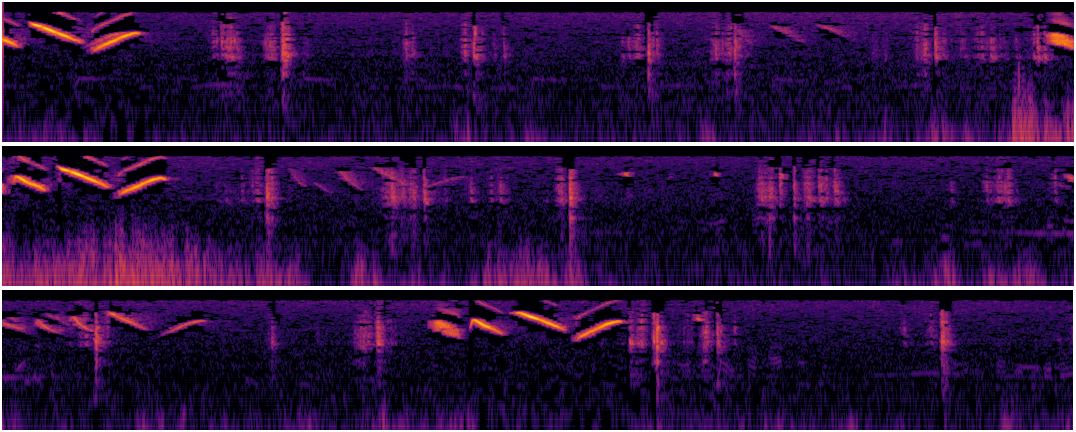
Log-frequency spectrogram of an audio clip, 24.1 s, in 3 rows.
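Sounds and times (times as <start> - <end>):
Green-winged saltator delivering swooping whistles: 0.0 - 1.1, 7.8 - 9.4, 19.3 - 20.8.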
